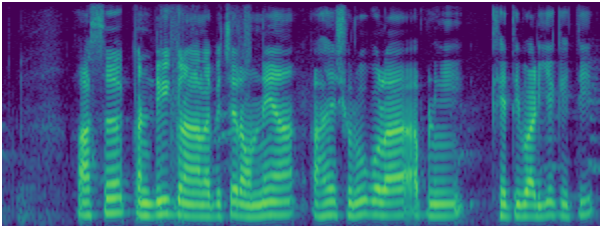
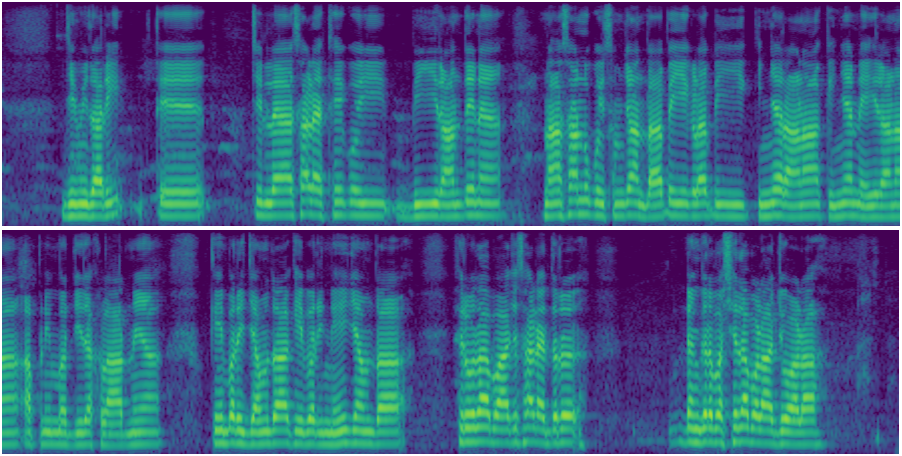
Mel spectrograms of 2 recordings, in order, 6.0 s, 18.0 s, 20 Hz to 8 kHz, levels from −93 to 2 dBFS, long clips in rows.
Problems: none marked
